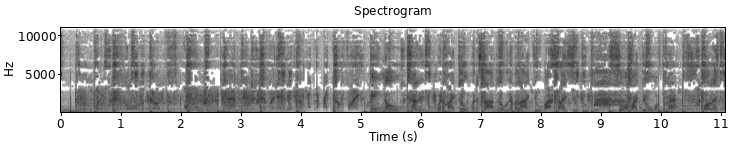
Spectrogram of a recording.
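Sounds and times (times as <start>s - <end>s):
bass: 0.0s - 11.0s
rapping over a beat: 0.1s - 11.0s.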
